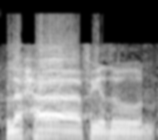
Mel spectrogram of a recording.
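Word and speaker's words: Lahafidhun (لحافظون): Pertama dengan menggunakan huruf taukid, inna, kata Allah, wa inna lahu lahafidhun. Inna dengan nahnu, inna itu huruf taukid. Jadi inna, taukid artinya apa? Sesungguhnya. Memastikan, menekankan. Kedua, adanya lam taukid. Lahafidhun adalah lahnya dibaca pendek, tidak boleh panjang. Wa inna lahu lahafidhun.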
